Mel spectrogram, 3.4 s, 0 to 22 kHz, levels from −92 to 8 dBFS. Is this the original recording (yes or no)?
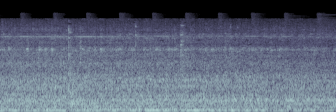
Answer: yes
